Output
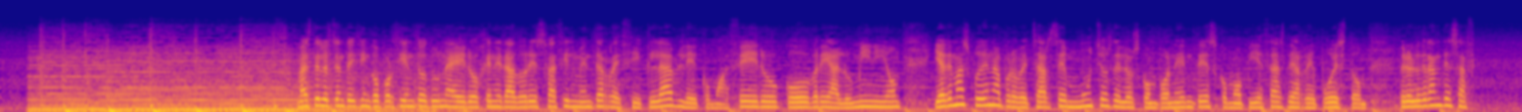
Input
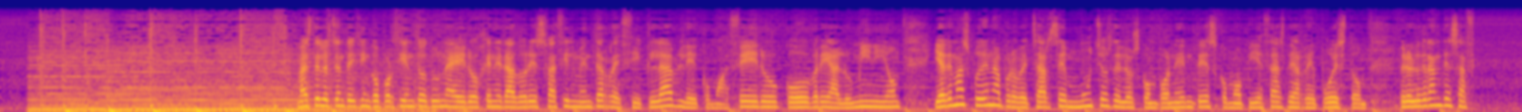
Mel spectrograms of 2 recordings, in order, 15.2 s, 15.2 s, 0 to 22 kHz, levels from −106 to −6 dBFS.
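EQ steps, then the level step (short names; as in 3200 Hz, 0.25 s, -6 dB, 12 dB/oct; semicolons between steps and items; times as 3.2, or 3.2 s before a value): tape spacing loss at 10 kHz 40 dB; 0.0 dB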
